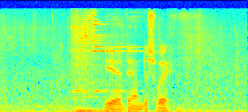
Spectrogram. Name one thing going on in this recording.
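A magic spell crackles and hums with a rising glide.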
